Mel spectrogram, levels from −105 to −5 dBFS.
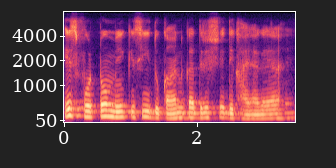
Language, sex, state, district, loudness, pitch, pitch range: Hindi, male, Uttar Pradesh, Lucknow, -18 LUFS, 135 Hz, 125-150 Hz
